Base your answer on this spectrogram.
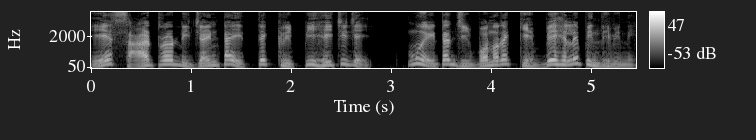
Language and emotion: Odia, disgusted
